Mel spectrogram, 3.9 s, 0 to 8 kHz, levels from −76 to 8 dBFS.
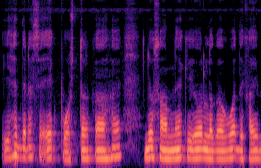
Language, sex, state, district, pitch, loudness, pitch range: Hindi, male, Uttar Pradesh, Lalitpur, 115 Hz, -16 LUFS, 110-120 Hz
